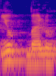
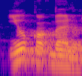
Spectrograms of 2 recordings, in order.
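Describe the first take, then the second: First: The q sound is said plainly without bounce. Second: The q sound is released with a bounce. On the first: The speaker calls it wrong. "Jangan sekedar" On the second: The speaker calls it right. "qafnya dipantulkan"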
